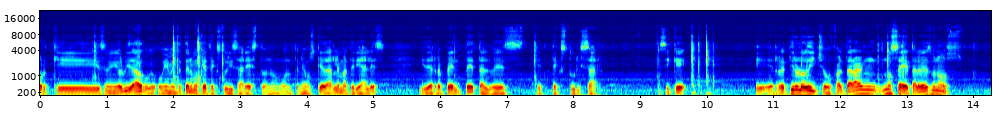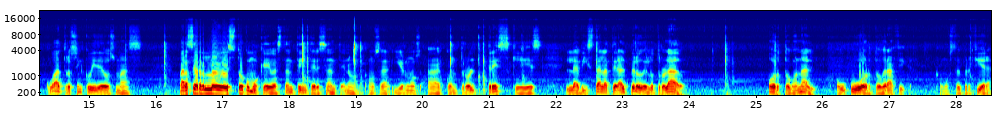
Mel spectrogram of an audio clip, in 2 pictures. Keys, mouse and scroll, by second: 0.4-0.9 shift+scroll up 4, 0.9 shift+middle click, 2.0 g, 2.4 z, 5.0 shift+click, 5.4 shift+middle click, 6.9 click, 7.7 shift+middle click, 9.0 shift+click, 9.5-10.5 typing, 13.7 shift+click, 14.1-15.9 shift+middle drag, 15.9 shift+scroll down 2, 16.3 shift+middle click, 17.1 click, 18.2 g, 19.0 Escape, 20.8 ctrl+3, 22.2-22.6 scroll up 3, 22.8 shift+middle click, 23.4-23.8 shift+scroll up 2, 24.5 g, 27.9 shift+click.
